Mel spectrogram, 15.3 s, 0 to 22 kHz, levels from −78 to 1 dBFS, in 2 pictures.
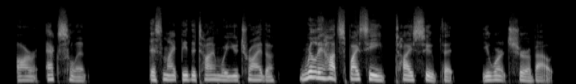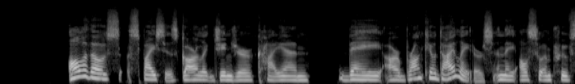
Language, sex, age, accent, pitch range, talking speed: English, female, 60-79, American, 140-175 Hz, 135 wpm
